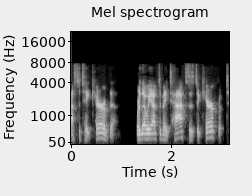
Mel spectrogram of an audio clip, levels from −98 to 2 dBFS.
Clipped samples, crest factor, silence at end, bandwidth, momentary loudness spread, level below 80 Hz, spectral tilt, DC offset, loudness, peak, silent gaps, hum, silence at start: under 0.1%; 18 dB; 0 s; 8 kHz; 11 LU; -72 dBFS; -3 dB/octave; under 0.1%; -19 LUFS; -2 dBFS; 1.02-1.30 s; none; 0 s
